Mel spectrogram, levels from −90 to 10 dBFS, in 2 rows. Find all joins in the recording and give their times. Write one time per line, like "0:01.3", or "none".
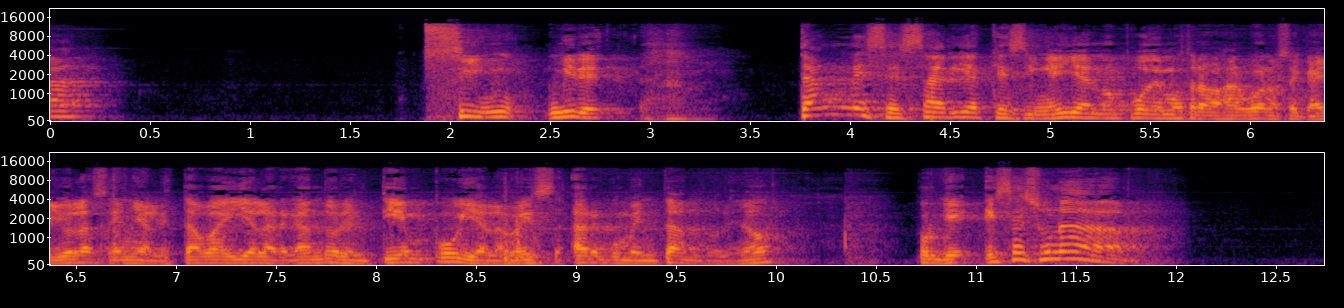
none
